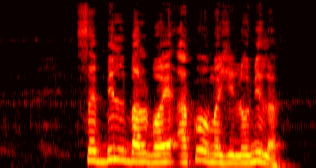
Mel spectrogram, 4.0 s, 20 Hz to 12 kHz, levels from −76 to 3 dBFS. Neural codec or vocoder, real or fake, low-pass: none; real; 10.8 kHz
